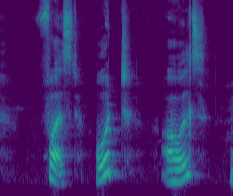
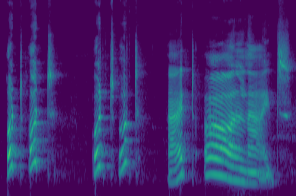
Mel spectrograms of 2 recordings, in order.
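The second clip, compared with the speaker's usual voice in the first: hoot; 5 semitones higher than usual. Shown as a demonstration.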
